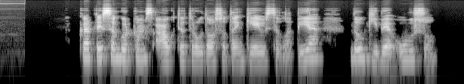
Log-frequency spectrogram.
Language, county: Lithuanian, Kaunas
